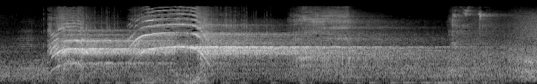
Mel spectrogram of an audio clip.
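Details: Captive belugas Nana and Mirai during a training session at Port of Nagoya Public Aquarium, Japan, 6 May 2017: a sustained, steady-pitched harmonic squeal with sweeping rising-and-falling overtones midway, fading gradually, echoing in a large indoor hall.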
